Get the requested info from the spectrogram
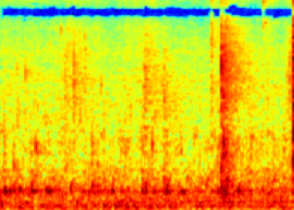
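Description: Dry ice bubbling faintly in water inside a glass jar, with one light click near the end.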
